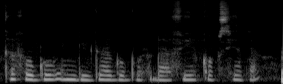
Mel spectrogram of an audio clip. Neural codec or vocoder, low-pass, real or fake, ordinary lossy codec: codec, 44.1 kHz, 7.8 kbps, Pupu-Codec; none; fake; none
